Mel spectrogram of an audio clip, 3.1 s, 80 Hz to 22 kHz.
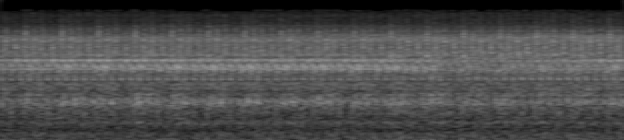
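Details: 2014 Kia Forte 2.0 GDI, code P0301: rough, uneven idle with stumbling beat and skipped firing beats; cylinder 1 misfire from a weak ignition coil.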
